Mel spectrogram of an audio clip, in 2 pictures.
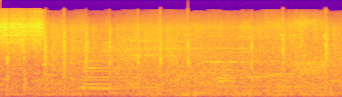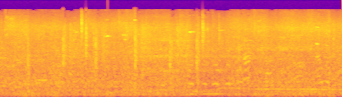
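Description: Loud, steady din of a crowded display of animated Halloween props: voices mixed with music and prop sound effects. A short burst of hiss comes right at the start.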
